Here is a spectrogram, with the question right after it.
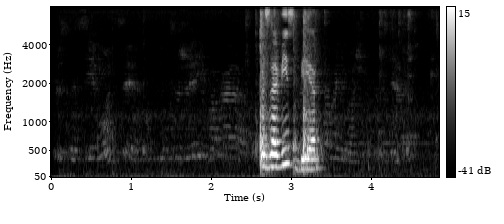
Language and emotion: Russian, neutral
